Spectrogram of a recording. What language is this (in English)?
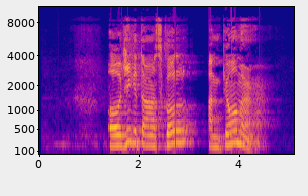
Kati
